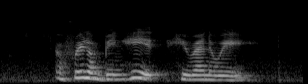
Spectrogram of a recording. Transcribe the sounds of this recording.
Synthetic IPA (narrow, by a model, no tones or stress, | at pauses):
əfɹeɾɔfbiɪ̃ŋɦet̚hiɹæ̃nəwe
